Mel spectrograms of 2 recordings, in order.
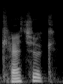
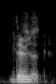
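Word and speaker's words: Kashyyyk: made it to uh What is it? Kazook? Kazook. Kazook. Um It's like ketchup.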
